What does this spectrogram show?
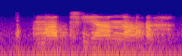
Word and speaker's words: Matianak: do you say the name of the man matiana matiana that's cool so I I see you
